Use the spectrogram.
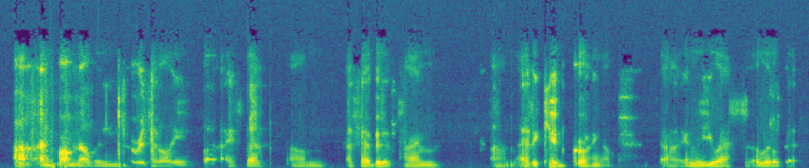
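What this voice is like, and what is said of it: American-tinged accent. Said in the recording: “I'm picking up an accent... going to school in the US, you got an accent”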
